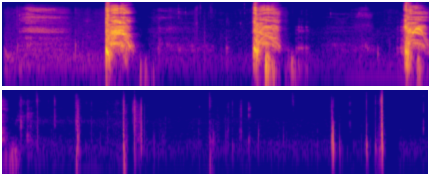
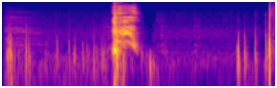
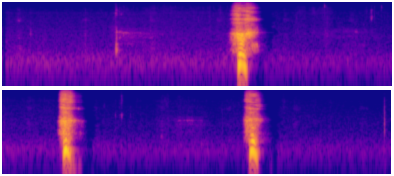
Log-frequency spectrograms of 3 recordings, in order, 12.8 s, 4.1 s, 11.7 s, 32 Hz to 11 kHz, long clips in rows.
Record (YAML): three_cough_length: 12.8 s
three_cough_amplitude: 32768
three_cough_signal_mean_std_ratio: 0.21
cough_length: 4.1 s
cough_amplitude: 32768
cough_signal_mean_std_ratio: 0.21
exhalation_length: 11.7 s
exhalation_amplitude: 32357
exhalation_signal_mean_std_ratio: 0.18
survey_phase: beta (2021-08-13 to 2022-03-07)
age: 45-64
gender: Male
wearing_mask: 'No'
symptom_shortness_of_breath: true
symptom_fatigue: true
symptom_onset: 13 days
smoker_status: Never smoked
respiratory_condition_asthma: true
respiratory_condition_other: false
recruitment_source: REACT
submission_delay: 2 days
covid_test_result: Negative
covid_test_method: RT-qPCR
influenza_a_test_result: Negative
influenza_b_test_result: Negative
